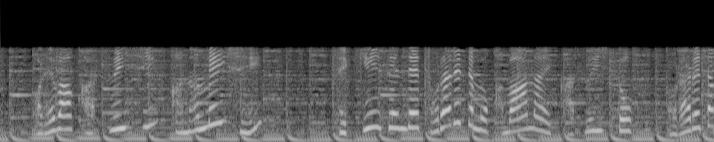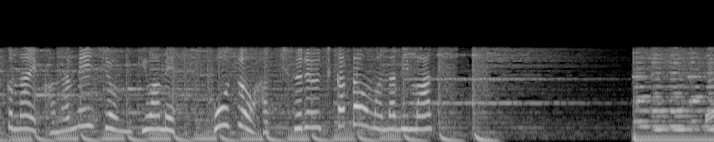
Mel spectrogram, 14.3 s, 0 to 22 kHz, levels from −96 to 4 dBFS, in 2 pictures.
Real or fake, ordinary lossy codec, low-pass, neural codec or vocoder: real; none; 5.4 kHz; none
